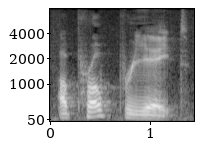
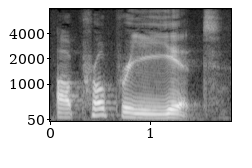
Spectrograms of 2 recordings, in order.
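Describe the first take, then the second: First: The final syllable is said like 'ate'. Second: The final syllable is said like 'it'. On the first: It is used as a verb meaning to take property. "If it's a verb, ... then it is appropriate" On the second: It is used as an adjective meaning suitable. "A T E at the end, is pronounced it, not ate"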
